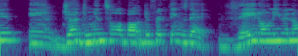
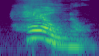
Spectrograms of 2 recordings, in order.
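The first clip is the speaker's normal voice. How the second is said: Hell no punched out louder, Hell hit hard; louder firm refusal; loud emphatic refusal; 8 dB louder than usual. Real, not acted. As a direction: slam the door on it, loud.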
